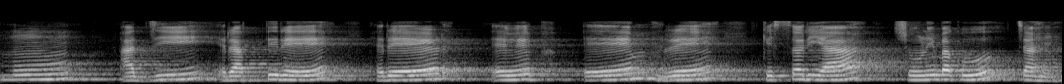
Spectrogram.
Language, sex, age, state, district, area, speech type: Odia, female, 30-45, Odisha, Nayagarh, rural, read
